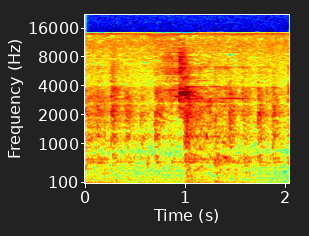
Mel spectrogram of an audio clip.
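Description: The episode's soundtrack playing from the speakers in the room: a low, steady rumbling ambience with a couple of soft clicks.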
